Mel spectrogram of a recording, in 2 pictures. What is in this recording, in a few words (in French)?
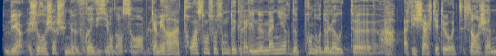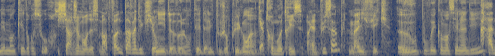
Comedie Dialogue Bonne Humeur; RADIO; OPEL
